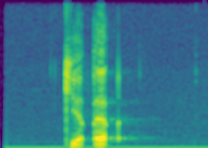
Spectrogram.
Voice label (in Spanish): uspanteko viento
